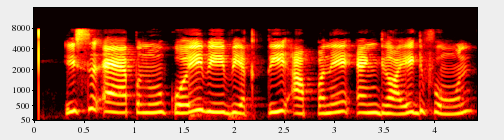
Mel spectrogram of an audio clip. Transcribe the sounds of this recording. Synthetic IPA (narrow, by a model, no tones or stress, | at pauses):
ɪsɛːpnũːkoːiːbiːʋjəkt̪iːʔaːpneːʔɛ̃ːɳɖɾaːɪɖpʰoːn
